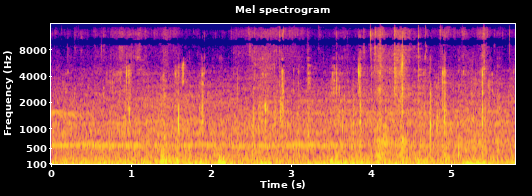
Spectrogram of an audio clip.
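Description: People eating at a table: chewing, with scattered small clicks of cutlery on plates and a steel pan, over a low rumble.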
